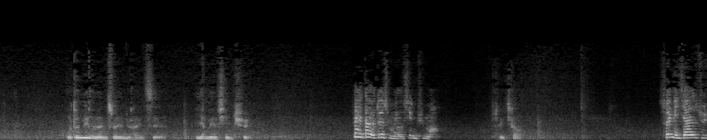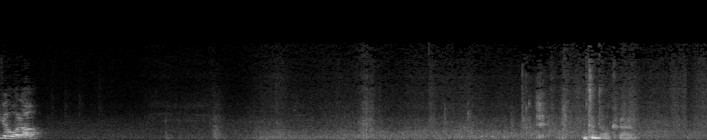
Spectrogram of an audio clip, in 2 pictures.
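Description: A young woman speaks softly and teasingly up close.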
